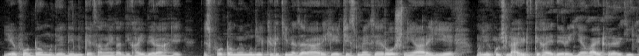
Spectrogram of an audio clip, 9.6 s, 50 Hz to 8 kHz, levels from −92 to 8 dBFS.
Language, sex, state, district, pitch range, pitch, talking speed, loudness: Hindi, male, Maharashtra, Sindhudurg, 125-135 Hz, 130 Hz, 225 wpm, -16 LUFS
